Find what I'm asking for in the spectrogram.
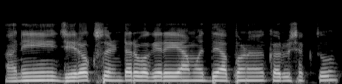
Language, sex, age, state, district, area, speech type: Marathi, male, 18-30, Maharashtra, Nagpur, urban, spontaneous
